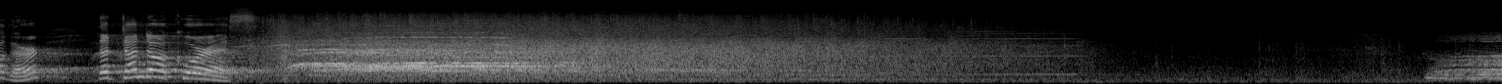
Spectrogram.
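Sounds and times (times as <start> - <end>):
audience applauding: 2.6 - 10.7.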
